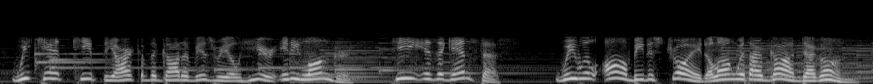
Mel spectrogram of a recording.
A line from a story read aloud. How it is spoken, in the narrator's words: the people cried out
